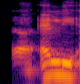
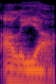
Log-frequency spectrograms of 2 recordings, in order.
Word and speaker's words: Eli: Eli, Eli, or in the proponents of Lashawan Qadash would say, no, it's pronounced Aliyah, Aliyah.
